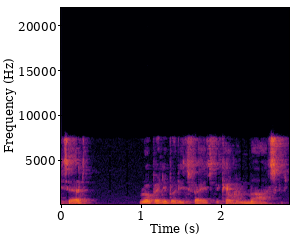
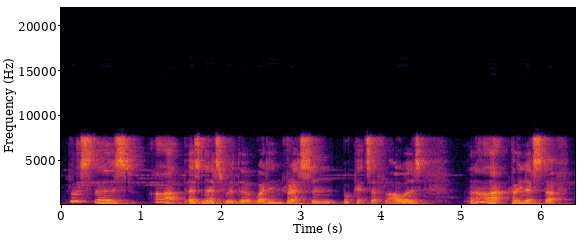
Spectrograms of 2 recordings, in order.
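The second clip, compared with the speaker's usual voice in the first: higher, louder cheerful Scottish pixie; Scottish Feegle; 12 semitones higher, 8 dB louder than usual. A narrator's reading. Rob Anybody listing wedding fuss to Tiffany, Scottish cheer. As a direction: rattle it off in a Scottish pixie brogue.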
